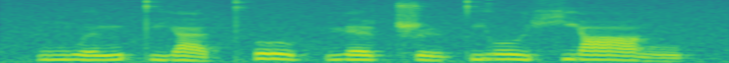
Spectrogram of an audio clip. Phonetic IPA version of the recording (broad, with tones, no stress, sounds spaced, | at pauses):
m w ə˧˥ n t̪ j ä˨˩ t̪ʰ o˥˩ ʊ̯ p ɥ ɛ˧˥ ʈ͡ʂ ɻ̩˨˩ t̪ j o˥˧ ʊ̯ ɕ j ɑ˥˩ ŋ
